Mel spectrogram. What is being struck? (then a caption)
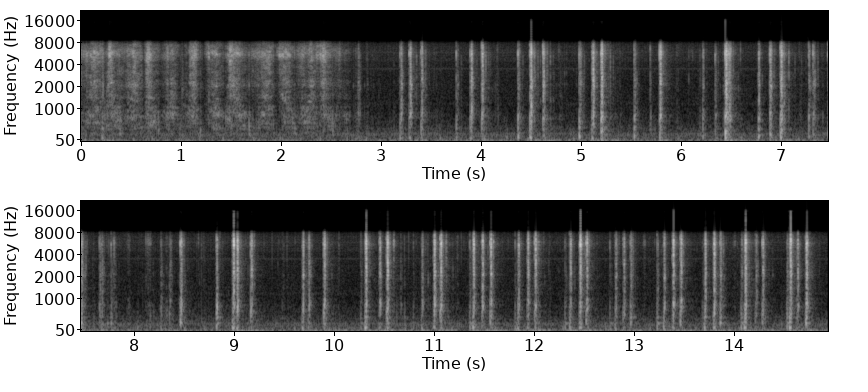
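Clear hard plastic case. Long painted nails scratch and then tap the lid of a transparent hard plastic case with red contents. A couple of seconds of dense, hissy scratching gives way to dozens of sharp, bright clicking taps in uneven bursts. The taps are dry, with almost no ring and very little low end.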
